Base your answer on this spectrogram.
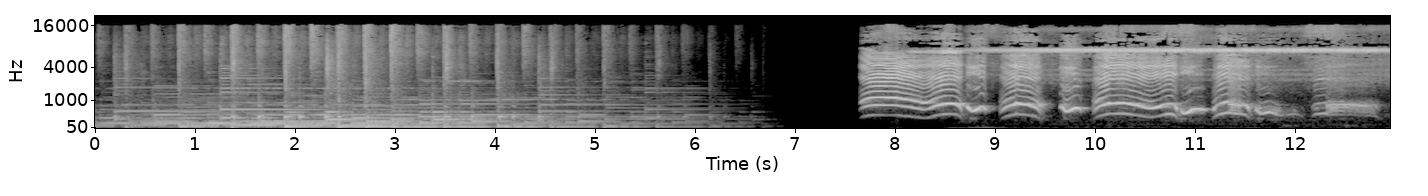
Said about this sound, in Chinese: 有个小婴儿被一位头发白苍苍的老奶奶捧在手里，哭啊哭的，好像永远没有停止的那天。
